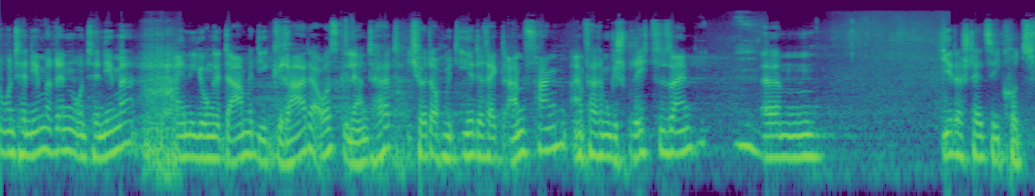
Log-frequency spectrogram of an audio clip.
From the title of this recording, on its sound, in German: LIVE aus Erfurt von der Styl Com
